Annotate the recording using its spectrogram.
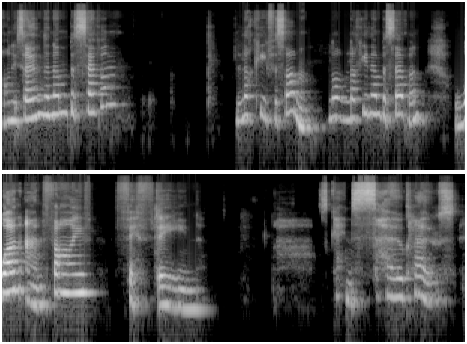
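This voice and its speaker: Slow-paced woman calling bingo numbers. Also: sits high, lively intonation, a little mellow. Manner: calls numbers digit by digit with drawn-out pauses. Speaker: bingo caller and host. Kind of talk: bingo calling with casual chatty asides to players.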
